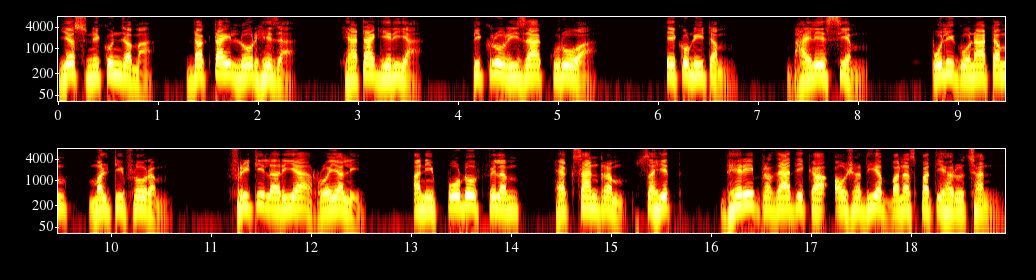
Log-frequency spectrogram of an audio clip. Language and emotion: Nepali, neutral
